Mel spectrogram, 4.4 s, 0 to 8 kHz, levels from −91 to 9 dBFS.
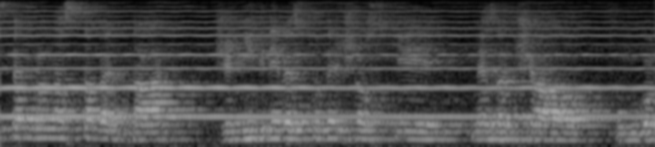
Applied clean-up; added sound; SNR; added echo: none; Bowed string instrument; 1 dB; reverberation time 0.8 s.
